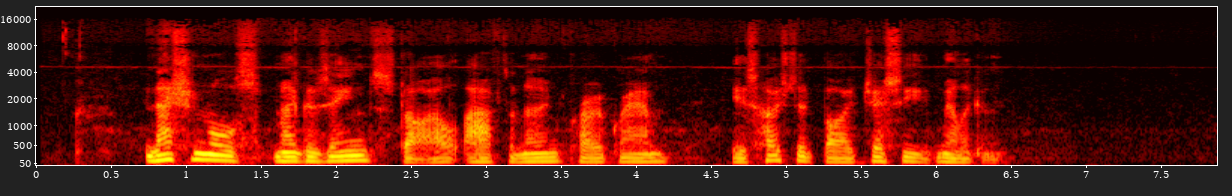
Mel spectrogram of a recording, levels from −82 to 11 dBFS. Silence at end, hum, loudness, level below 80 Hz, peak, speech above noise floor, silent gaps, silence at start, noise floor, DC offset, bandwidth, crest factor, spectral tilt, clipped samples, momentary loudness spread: 1.45 s; none; -19 LUFS; -48 dBFS; -2 dBFS; 42 dB; none; 0.25 s; -60 dBFS; under 0.1%; 16.5 kHz; 18 dB; -6.5 dB/octave; under 0.1%; 11 LU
